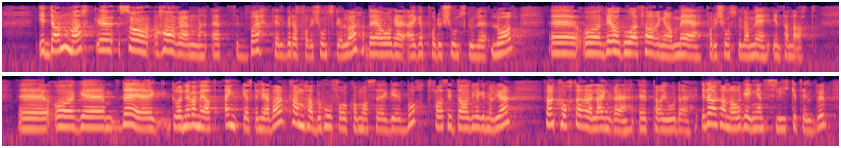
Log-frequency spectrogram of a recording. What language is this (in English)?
Norwegian Nynorsk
